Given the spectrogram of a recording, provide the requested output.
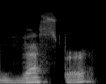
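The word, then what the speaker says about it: VSEPR: theory which is called vesper it's via cpr but we pronounce it vesper just to make it easier to say and it's essentially a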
